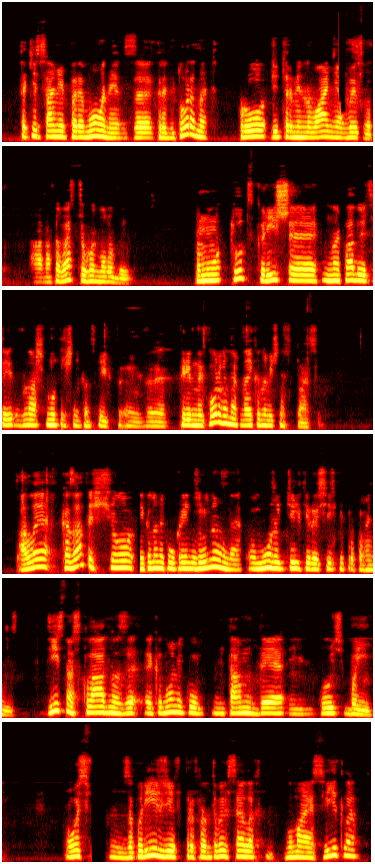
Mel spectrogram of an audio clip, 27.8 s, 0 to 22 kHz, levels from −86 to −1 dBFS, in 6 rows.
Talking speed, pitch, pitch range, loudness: 110 wpm, 155 Hz, 140-170 Hz, -19 LUFS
